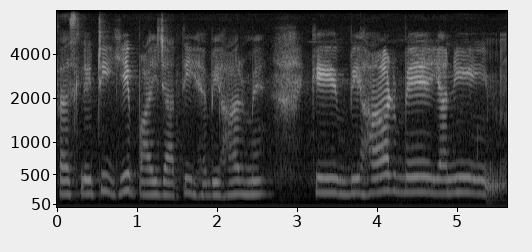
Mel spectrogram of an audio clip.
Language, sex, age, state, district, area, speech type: Urdu, female, 18-30, Bihar, Saharsa, urban, spontaneous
